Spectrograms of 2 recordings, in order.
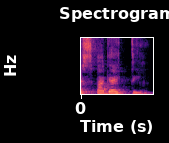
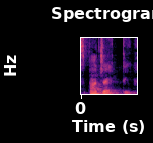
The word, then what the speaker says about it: spaghetti: So spaghetti in Italian is spelled with an H after the G. Why is there an H next to the G? Because otherwise it would have been pronounced spaghetti.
